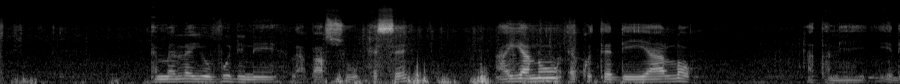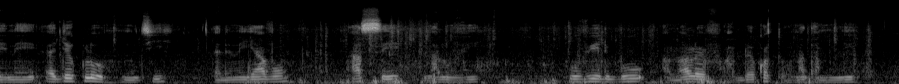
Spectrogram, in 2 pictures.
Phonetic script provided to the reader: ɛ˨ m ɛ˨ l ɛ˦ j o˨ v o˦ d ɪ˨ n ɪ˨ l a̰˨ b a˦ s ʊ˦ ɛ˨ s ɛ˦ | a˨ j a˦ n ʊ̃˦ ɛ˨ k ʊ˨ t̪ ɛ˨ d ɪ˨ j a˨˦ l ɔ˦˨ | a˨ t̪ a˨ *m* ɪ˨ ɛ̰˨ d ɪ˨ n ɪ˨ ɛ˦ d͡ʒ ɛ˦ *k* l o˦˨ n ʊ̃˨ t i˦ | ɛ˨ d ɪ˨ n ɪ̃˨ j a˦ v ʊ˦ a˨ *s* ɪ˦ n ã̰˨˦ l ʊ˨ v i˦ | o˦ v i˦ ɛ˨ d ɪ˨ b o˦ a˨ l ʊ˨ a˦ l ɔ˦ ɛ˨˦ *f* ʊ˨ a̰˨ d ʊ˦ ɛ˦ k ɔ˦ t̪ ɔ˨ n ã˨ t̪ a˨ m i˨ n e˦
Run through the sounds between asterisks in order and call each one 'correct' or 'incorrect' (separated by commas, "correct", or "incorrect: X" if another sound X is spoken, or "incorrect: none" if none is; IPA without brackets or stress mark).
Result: incorrect: n, correct, correct, correct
